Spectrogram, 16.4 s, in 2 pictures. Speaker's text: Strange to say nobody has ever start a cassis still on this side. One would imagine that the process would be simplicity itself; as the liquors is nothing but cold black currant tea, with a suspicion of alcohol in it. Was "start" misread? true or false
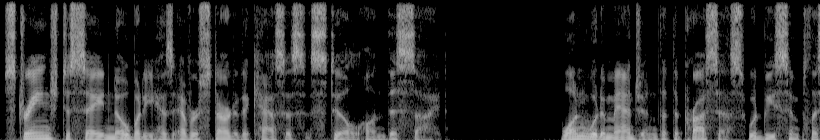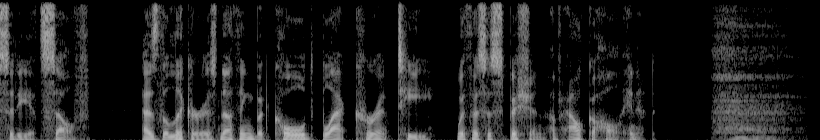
true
